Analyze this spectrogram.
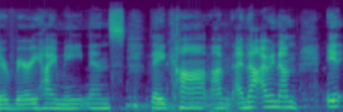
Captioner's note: attendees laughing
